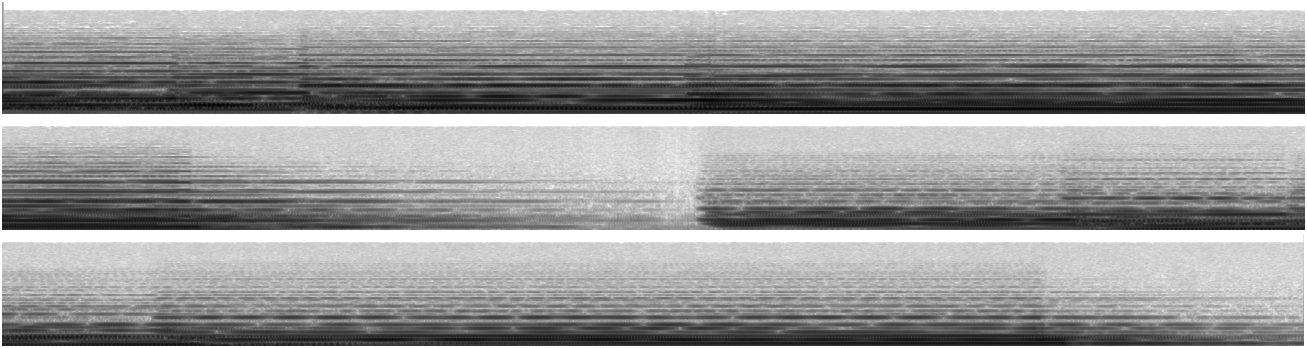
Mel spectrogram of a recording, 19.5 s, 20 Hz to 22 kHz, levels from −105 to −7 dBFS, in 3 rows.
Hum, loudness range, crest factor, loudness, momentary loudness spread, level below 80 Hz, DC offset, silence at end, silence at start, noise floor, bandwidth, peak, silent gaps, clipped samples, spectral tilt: none; 10 LU; 16 dB; -16 LUFS; 12 LU; -30 dBFS; under 0.1%; 0 s; 0 s; -56 dBFS; 6.2 kHz; 0 dBFS; none; under 0.1%; -9.5 dB/octave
